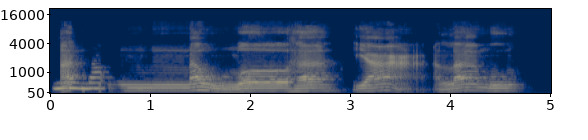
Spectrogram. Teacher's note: nun tasdid dibaca gunnah atau mendengung, ditahan ya, harus ditahan biar tampak mendengung. Annallaha, Allahnya dibaca tebal karena harokat di depannya fathah.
